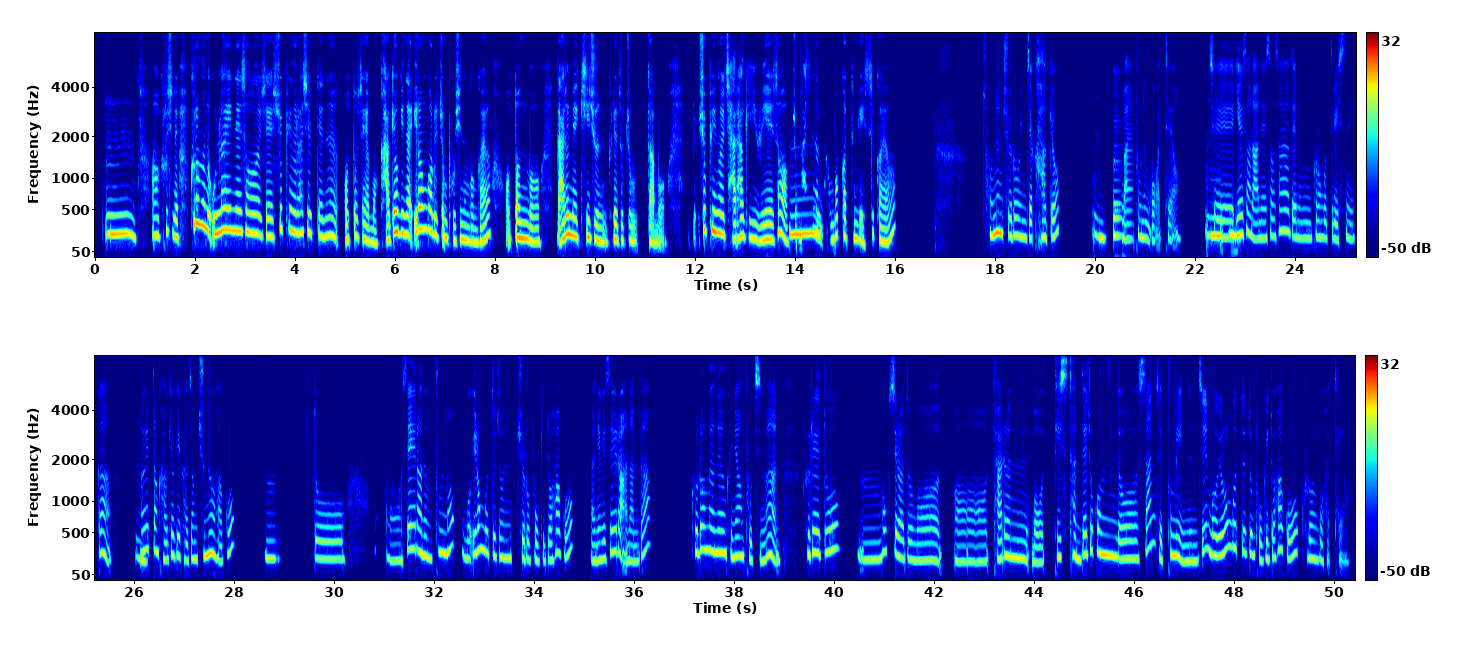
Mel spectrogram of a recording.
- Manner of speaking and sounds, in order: distorted speech; other background noise
- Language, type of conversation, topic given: Korean, advice, 예산 안에서 품질 좋은 물건을 어떻게 찾아야 할까요?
